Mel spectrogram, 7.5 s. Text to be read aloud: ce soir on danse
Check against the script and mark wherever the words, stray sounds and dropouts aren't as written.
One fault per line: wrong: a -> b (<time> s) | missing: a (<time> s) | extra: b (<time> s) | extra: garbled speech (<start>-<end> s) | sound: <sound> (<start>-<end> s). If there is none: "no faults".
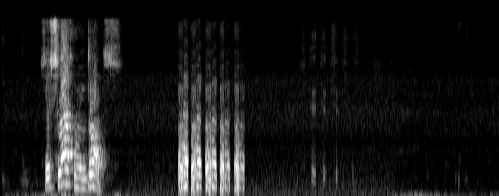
sound: laugh (2.7-3.7 s)
sound: laugh (4.5-5.7 s)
